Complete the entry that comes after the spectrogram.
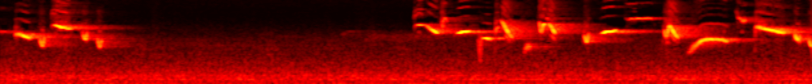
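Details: A Black-throated canary (Crithagra atrogularis) sings a short burst of bright, high, sliding notes, pauses, then returns with a fast, varied run of sweet warbled phrases; clear song used as a tutor recording for training birds.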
